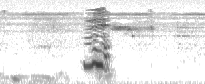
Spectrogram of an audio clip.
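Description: A macaque gives one short, loud call about a second in.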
